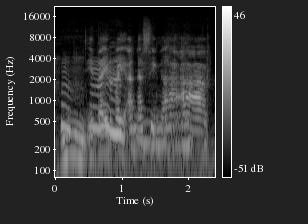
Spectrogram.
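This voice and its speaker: A woman's voice: fairly high pitch, very animated, measured pace, creaky, crowd noise, exaggerated voice. A woman playing a motherly, practical older housemaid in an audio drama. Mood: sleepy, resigned. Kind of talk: audio drama acting in dialogue.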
